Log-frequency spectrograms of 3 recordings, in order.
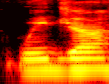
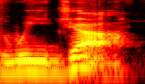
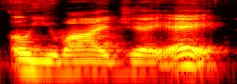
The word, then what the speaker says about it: Ouija: I will show you here as we get into that from a pronunciation standpoint. Some people say Ouija, some people say Ouija.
